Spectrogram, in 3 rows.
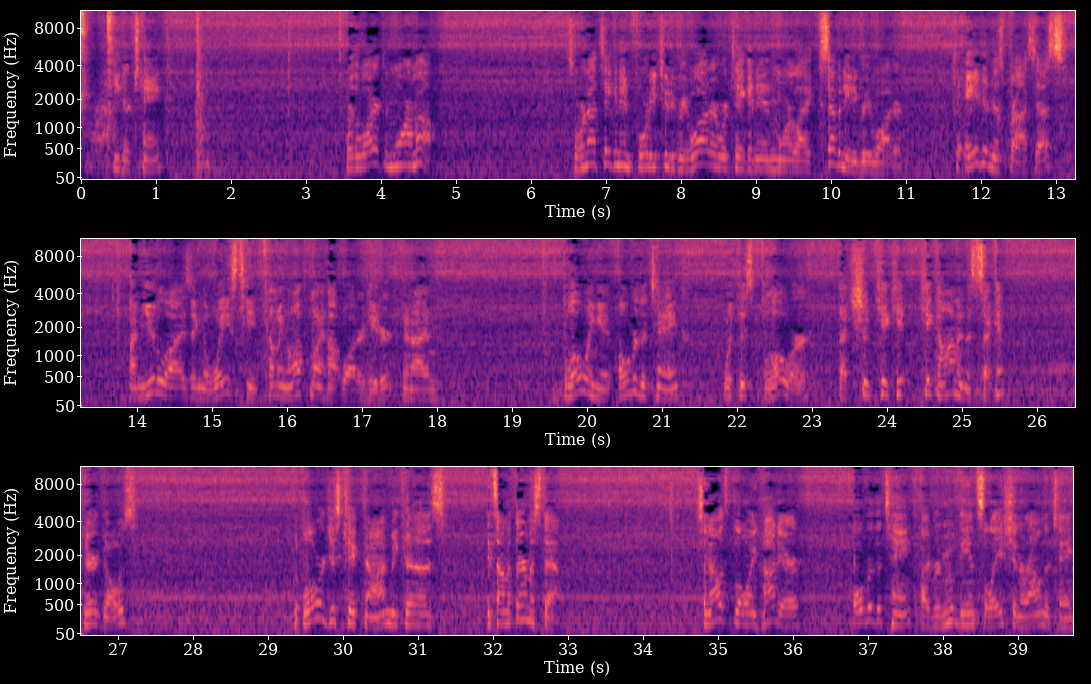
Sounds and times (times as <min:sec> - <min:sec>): Speech: 0:00.4 - 0:01.2, 0:03.5 - 0:04.8, 0:06.5 - 0:11.0, 0:11.6 - 0:13.2, 0:13.9 - 0:18.0, 0:19.5 - 0:25.6, 0:26.5 - 0:27.3, 0:29.3 - 0:33.0, 0:34.7 - 0:36.1, 0:36.8 - 0:39.7.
